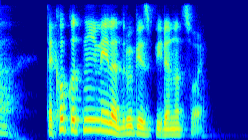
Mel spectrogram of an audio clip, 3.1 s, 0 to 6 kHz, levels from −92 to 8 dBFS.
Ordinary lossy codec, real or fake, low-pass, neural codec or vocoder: none; fake; 5.4 kHz; codec, 16 kHz, about 1 kbps, DyCAST, with the encoder's durations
